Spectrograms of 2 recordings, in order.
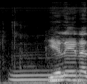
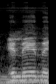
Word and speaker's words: Yelena: si ano si yelena yelena daw kasi siya sa Russian e kaya yelena ako ng yelena eh Elena Yung pronunciation pero yelena daw eh so yun so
